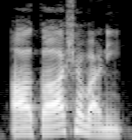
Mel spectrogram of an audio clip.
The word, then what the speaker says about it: आकाशवाणी: पूरा बोलना चाहिए जनता ऐसे ही आकाशवाणी इसका उच्चारण शुद्ध यदि करना है तो वह है आकाशवाणी दिनदर्शिका दिन दर्शिका अर्थात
